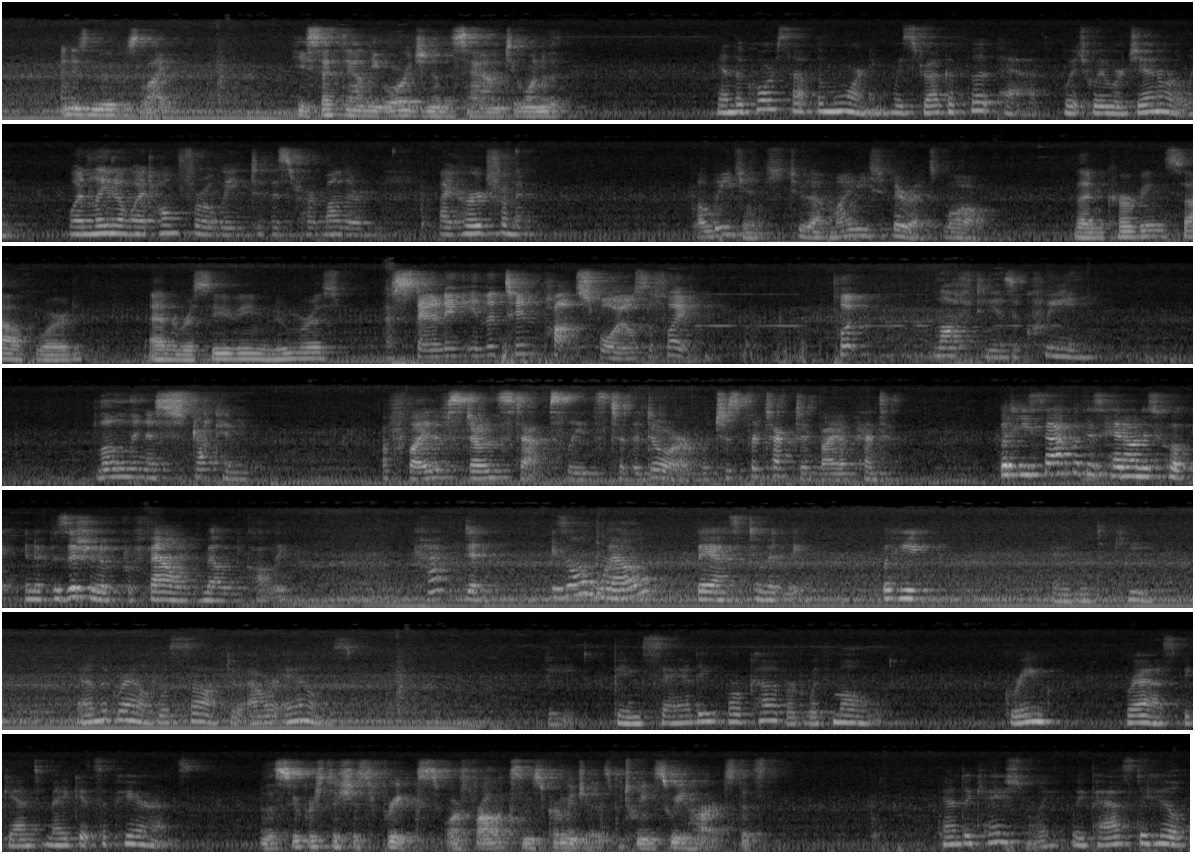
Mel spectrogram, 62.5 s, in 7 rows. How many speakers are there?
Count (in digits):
9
